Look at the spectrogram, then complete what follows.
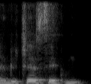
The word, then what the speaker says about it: duces tecum: That means that you need a subpoena duces tecum or some will say the key you know uh tecum but in Latin it's pronounced the duces uh duces tecum.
